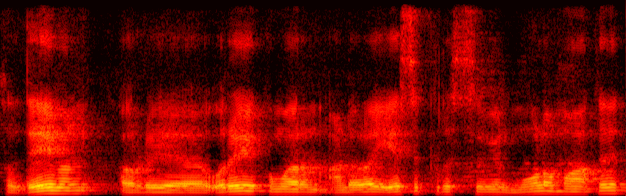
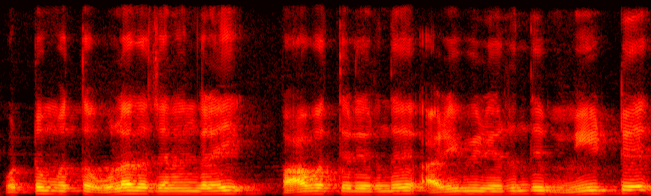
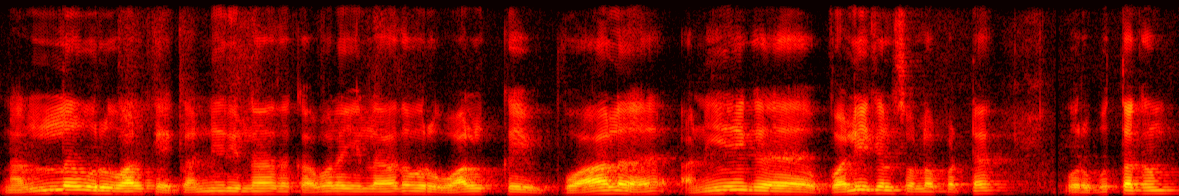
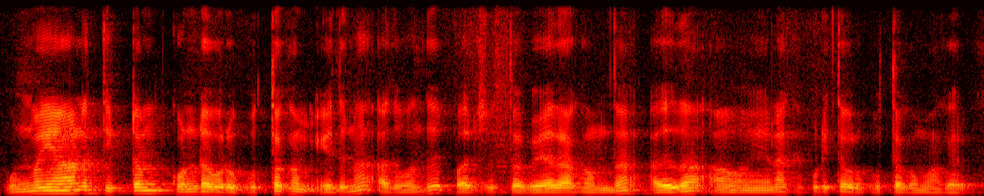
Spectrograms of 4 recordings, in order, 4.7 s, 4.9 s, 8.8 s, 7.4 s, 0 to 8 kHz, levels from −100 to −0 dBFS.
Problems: background sounds at intervals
